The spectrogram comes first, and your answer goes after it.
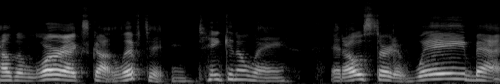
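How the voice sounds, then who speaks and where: A put-on character voice from a woman, nasal and medium-pitched, at a fairly slow pace with ordinary pitch variation. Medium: read story.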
